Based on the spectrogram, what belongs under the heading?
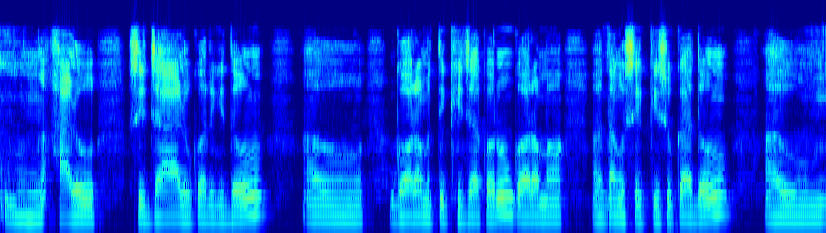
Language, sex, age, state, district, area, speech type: Odia, female, 45-60, Odisha, Kendujhar, urban, spontaneous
